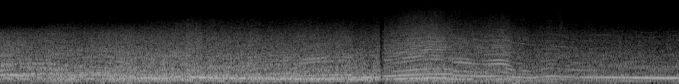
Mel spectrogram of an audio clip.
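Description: Formula 5000 race cars roaring around the Zandvoort circuit, a loud sustained engine wail that rises and falls as cars shift and pass, with a second engine sweeping through near the middle.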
